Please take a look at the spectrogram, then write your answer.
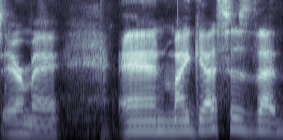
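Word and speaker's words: Hermès: is uh the the is it air may i think it's pronounced air may um i want to say hermes but it's airme and my guess is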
